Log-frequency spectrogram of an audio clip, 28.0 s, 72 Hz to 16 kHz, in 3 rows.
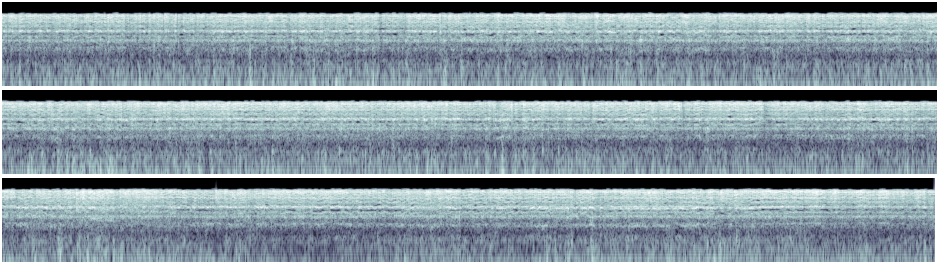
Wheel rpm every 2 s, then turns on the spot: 230, 230, 220, 210, 220, 210, 230, 230, 230, 230, 240, 220, 210, 220.
none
